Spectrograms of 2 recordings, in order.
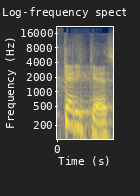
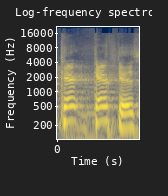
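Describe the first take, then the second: First: An extra vowel is heard between the r and the k. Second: No vowel is heard between the r and the k. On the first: The speaker calls it right. "it's Kerikes" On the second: The speaker calls it wrong. "it cannot be Ker- Kerkes"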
